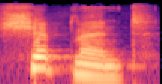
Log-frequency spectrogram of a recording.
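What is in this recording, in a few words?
"shipment", spoken word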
